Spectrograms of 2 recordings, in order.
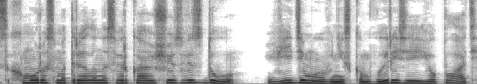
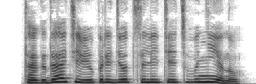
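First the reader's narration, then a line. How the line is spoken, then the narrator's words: Laughing. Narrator (Russian): засмеялась Брайс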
